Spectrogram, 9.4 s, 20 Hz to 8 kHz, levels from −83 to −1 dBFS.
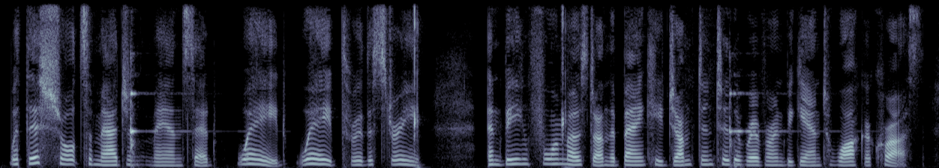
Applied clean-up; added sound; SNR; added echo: neural mask model RNNoise.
